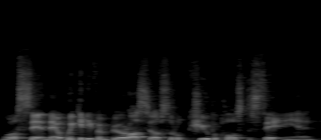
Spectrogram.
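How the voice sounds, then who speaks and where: Man, podcast co-host, bright voice, rambling, joking, home kitchen table recording. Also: mid-range voice, quick pace. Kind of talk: casual chat. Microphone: home podcast mic.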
